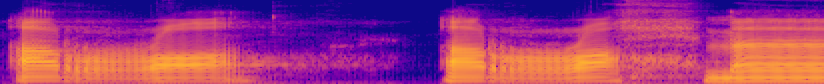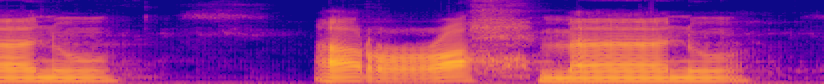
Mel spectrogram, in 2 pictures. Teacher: lamnya adalah lam syamsiyah. Dia tidak dibaca, tetapi yang dibaca adalah huruf setelahnya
